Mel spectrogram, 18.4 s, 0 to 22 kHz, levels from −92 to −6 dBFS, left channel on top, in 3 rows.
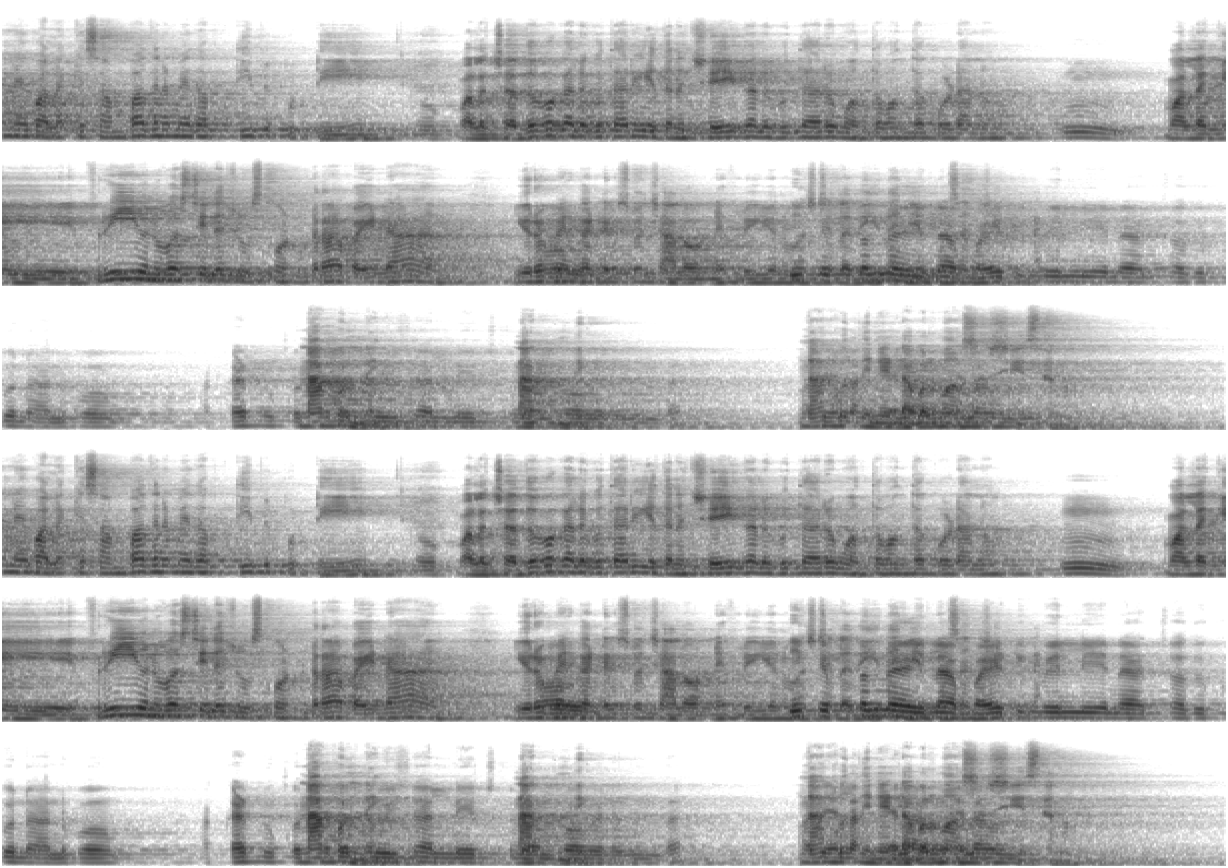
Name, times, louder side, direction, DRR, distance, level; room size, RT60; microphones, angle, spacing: voice 1, 0.0-5.0 5.8-11.0 13.7-14.1 14.8-15.2 16.2-17.6, right 1 dB, 15° right, 6 dB, 1.1 m, -29 dB
voice 2, 5.3-5.6 8.8-9.1 10.1-12.8 13.4-13.6 14.1-15.7 16.2-17.3, right 5 dB, 50° right, 11 dB, 0.4 m, -31 dB
15.5 x 8.9 x 9.4 m, 2.3 s
head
